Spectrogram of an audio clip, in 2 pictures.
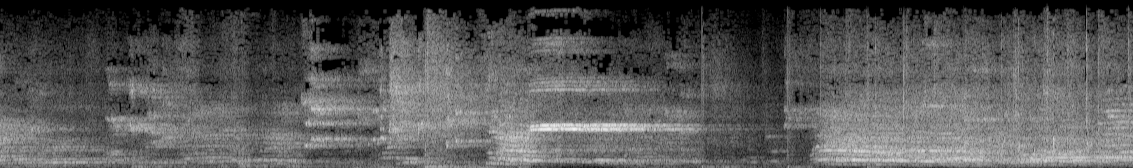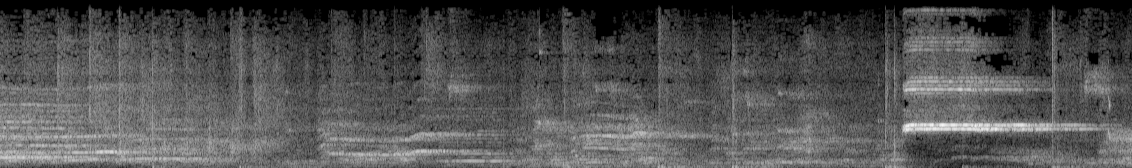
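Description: A crowd of young people chatter and shout in a large echoing hall.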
